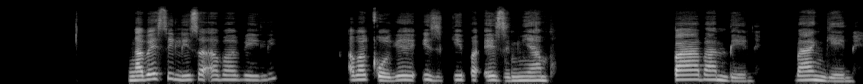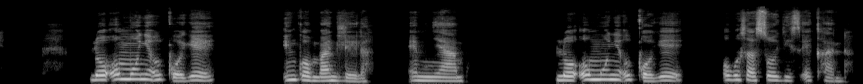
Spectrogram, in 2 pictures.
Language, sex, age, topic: North Ndebele, female, 25-35, health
